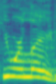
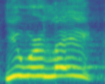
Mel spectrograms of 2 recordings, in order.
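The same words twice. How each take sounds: First: High, loud crowd complaint; hammed-up high reproach; mock protest. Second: Very high, loud mock wail; shrieky, drawn-out acted accusation; hammed-up wailing protest. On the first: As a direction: cut in with an acted accusation. Crowd protests to Jesus in skit. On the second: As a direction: crowd at the peak of its complaint. Crowd protests again, more worked up.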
